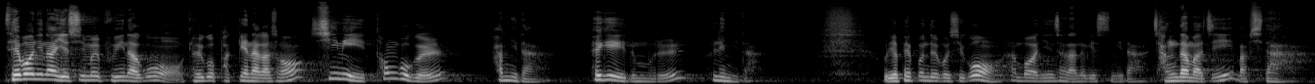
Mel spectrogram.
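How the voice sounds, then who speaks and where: A man's voice: fairly high pitch, expressive, moderate pace. A male pastor preaching a Wednesday sermon in a church, posing rhetorical questions and repeating key words for emphasis. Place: church sanctuary. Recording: reverberant church hall.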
